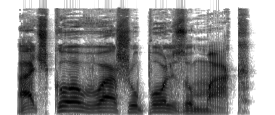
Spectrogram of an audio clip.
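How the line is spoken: Loud deep voice. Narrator (Russian): громко басил Уокер

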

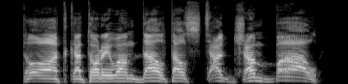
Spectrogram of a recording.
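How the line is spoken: Growling. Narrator (Russian): прорычал Гавинт

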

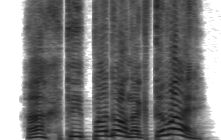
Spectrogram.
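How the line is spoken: Shouting out. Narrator (Russian): выкрикнула Настя

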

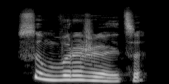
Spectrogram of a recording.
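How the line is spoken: Snorting. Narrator (Russian): фыркнул он

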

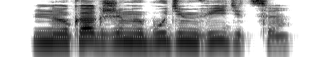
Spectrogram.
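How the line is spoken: Gloomy question. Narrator (Russian): уныло спросил Леандр

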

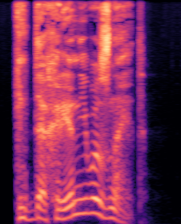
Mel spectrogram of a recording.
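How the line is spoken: Dismissive snort. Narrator (Russian): хмыкнул Женя

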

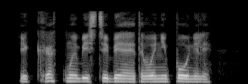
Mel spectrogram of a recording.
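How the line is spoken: Muttered. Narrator (Russian): бормочу я

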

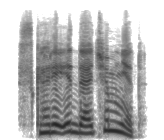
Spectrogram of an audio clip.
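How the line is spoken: Laughing. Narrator (Russian): засмеялась она

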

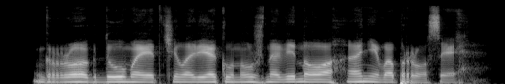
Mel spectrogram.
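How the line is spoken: Deep bass from dark corner. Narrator (Russian): Пробасил орк из темного угла

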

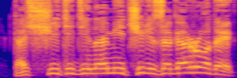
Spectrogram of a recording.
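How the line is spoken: Shout. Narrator (Russian): крикнул Лбов

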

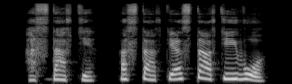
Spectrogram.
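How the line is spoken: Female scream. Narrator (Russian): закричала она

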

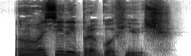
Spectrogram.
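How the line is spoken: Quiet tired voice. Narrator (Russian): обратился к нему Серов тихим и усталым голосом

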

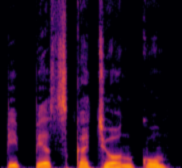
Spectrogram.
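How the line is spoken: Muttered. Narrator (Russian): пробормотал Павел

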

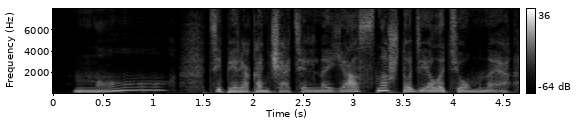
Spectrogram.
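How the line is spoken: Muttered. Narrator (Russian): пробормотала Софья

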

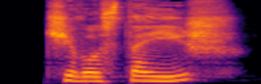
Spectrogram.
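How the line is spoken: Stepmother asking rudely. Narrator (Russian): грубо спросила мачеха

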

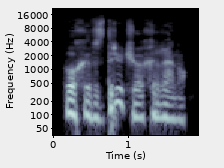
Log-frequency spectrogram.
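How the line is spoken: Grumbling. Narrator (Russian): ворчал я

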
